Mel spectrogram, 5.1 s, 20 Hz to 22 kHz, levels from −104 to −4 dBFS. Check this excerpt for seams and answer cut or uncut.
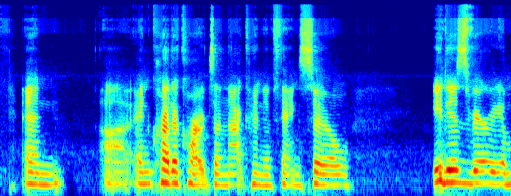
uncut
